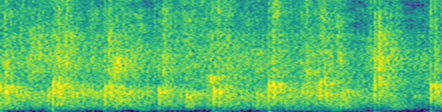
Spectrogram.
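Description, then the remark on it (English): An audience applauds a man for being a sinner with them during a sermon, a dense wash of clapping with a few sharper individual claps standing out, at an even level throughout, with no voices. “one more time, let's give him a round of applause for being a sinner with us today.”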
